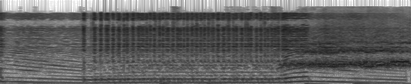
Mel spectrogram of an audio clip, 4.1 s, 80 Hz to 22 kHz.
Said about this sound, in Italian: All'improvviso il pesante silenzio dell'elucubrazione fu interrotto dal rombo inconfondibile di un motore Zundapp 125, potenziato di scarico Polini.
